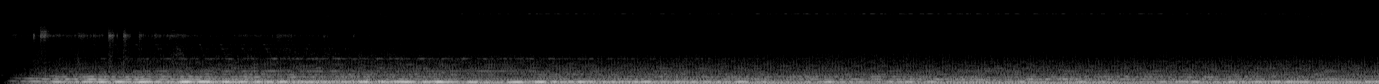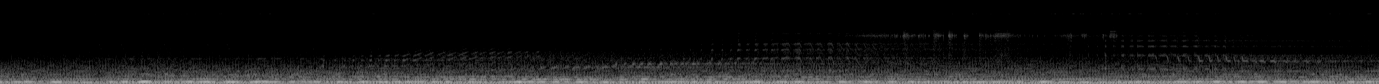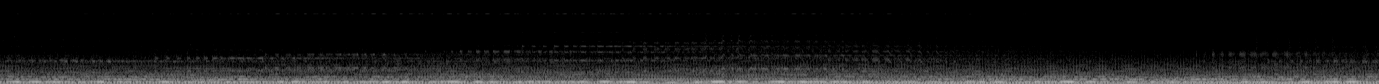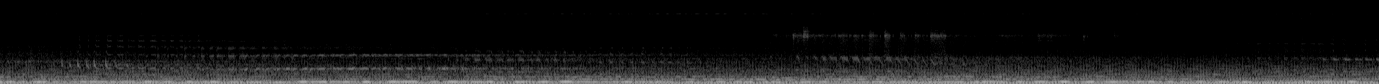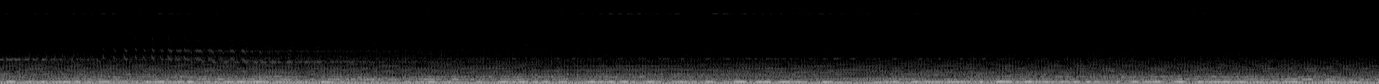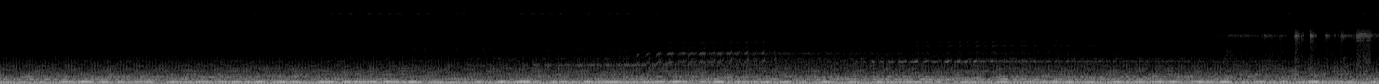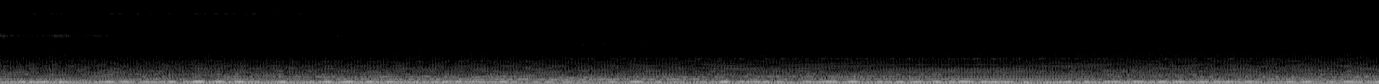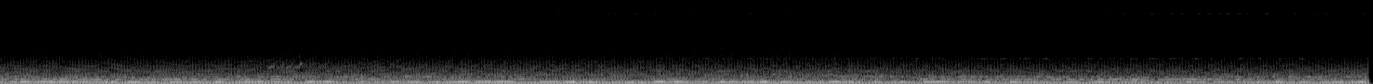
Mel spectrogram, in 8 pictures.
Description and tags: Dark Drone 7
A spooky synth drone for ambience. Long enough to be cut down to a desired length, but simple enough that you could probably find a good looping point if you need it longer.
